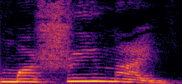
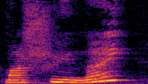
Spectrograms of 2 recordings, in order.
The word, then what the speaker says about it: машиной: Матрешка над машиной. Kita menulis ой, tapi bacanya ai. Над машиной. Kenapa ai? Karena penekanannya berada pada huruf i.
